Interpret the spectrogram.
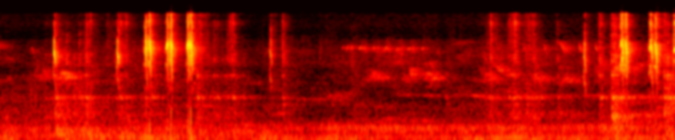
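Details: Male velvet-fronted nuthatch calling vigorously to its companions, used as a lure recording; short clusters of sharp, very high ticking notes, a quick burst near the start and another toward the end, with a faint steady hum beneath.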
